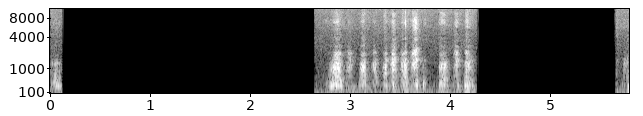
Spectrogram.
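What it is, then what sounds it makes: Paper scratch card being scratched. A coin held in the fingertips scratches the coating off a thin, flat paper lottery scratch card lying on a dark table. A brief scrape is followed by silence, then a quick run of dry, rasping strokes for under two seconds, more silence, and another short scrape at the end. The sound is quiet overall.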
